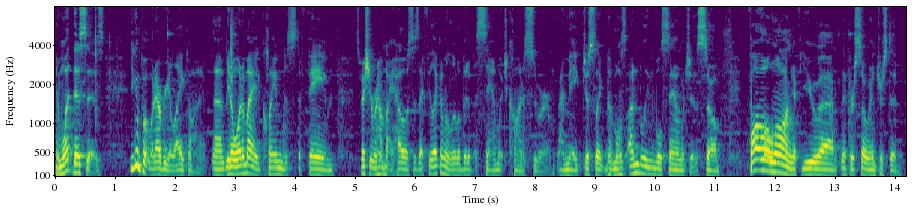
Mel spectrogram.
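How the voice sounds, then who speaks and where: A man's voice: lowish voice, expressive, fairly quick, darkish tone, faint music behind. A man casually demonstrating a recipe at home, rambling and enthusiastic with plenty of fillers. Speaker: home cook. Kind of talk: casual cooking demo.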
